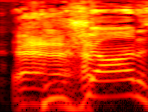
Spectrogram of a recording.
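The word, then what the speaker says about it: Dušan: Dusan, is that how you say it? – Yeah, douche.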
